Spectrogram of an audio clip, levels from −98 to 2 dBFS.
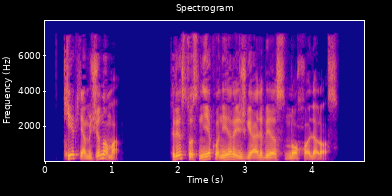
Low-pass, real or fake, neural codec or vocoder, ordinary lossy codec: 7.2 kHz; real; none; MP3, 48 kbps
